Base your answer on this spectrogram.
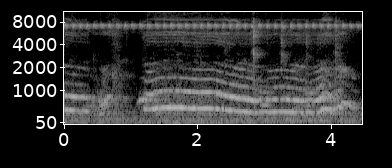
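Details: Cat giving one long, drawn-out meow that rises at the start, holds a steady wavering tone for about three seconds, then dips and ends with a short upturned wail, over a constant high electronic whine.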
